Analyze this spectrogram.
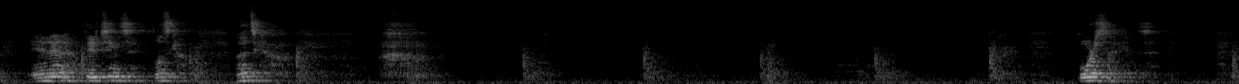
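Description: A young man speaks with energy, close by, in an echoing room.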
